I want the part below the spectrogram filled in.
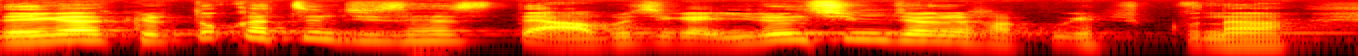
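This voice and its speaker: This man speaks with a non-native accent in a high voice. His pitch swings very widely. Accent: non-native Korean, somewhat unfluent. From United States, Korean diaspora. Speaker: missionary. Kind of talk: sermon. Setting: church service. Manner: halting, frequent self-corrections.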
